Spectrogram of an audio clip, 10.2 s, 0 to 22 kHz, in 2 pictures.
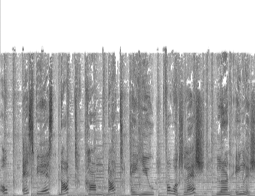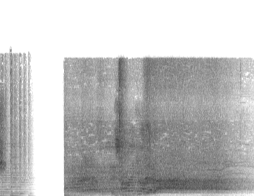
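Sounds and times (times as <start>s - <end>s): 
speech: 0.0s - 5.3s
England football fans cheering and yelling after penalty equaliser: 6.4s - 10.1s.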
